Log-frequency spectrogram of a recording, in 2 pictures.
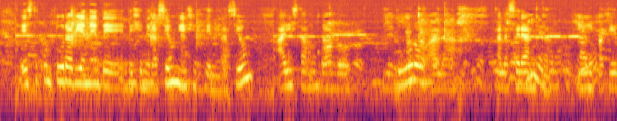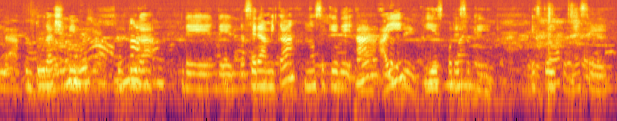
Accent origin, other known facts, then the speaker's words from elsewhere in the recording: Peru; Vengo de Perú, cultura Shipibo Kunim.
